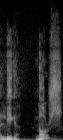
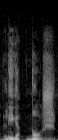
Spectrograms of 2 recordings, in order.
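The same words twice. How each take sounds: First: Nos ends with a plain s sound. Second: Nos ends with an sh sound. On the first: The speaker calls it wrong. "le Portugal ne dira pas" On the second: The speaker calls it right. "les Portugais prononcent che"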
